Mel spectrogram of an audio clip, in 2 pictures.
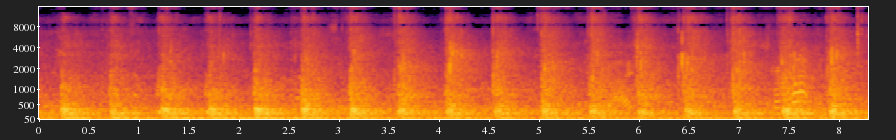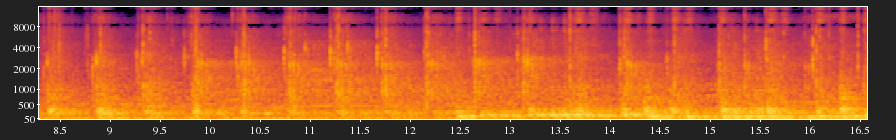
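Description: A drum beaten in a steady rhythm of about three beats a second. Near the end a low, steady pitched tone joins the beat.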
